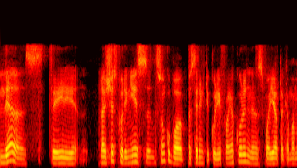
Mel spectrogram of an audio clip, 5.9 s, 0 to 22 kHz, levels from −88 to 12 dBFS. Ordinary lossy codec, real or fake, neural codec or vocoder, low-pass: AAC, 32 kbps; fake; codec, 24 kHz, 0.9 kbps, WavTokenizer, medium speech release version 2; 7.2 kHz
